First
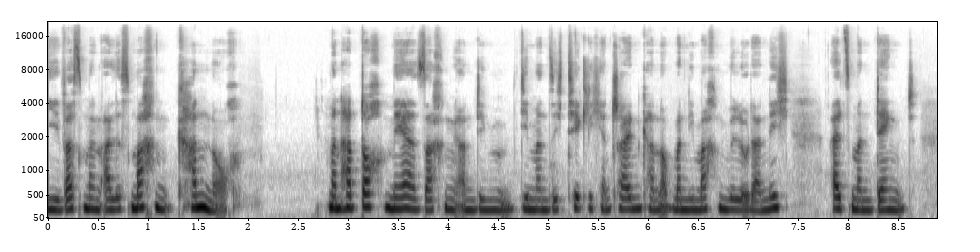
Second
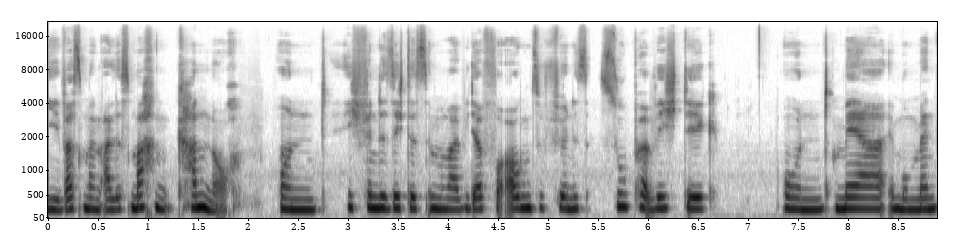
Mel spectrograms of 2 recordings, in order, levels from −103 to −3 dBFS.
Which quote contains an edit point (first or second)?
second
